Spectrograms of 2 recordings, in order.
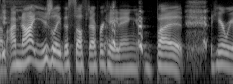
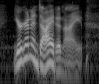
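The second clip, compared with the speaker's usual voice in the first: mock eerily calm tone. Retelling what they said to their spouse that night, eerily calm. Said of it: "I was like eerily calm".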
